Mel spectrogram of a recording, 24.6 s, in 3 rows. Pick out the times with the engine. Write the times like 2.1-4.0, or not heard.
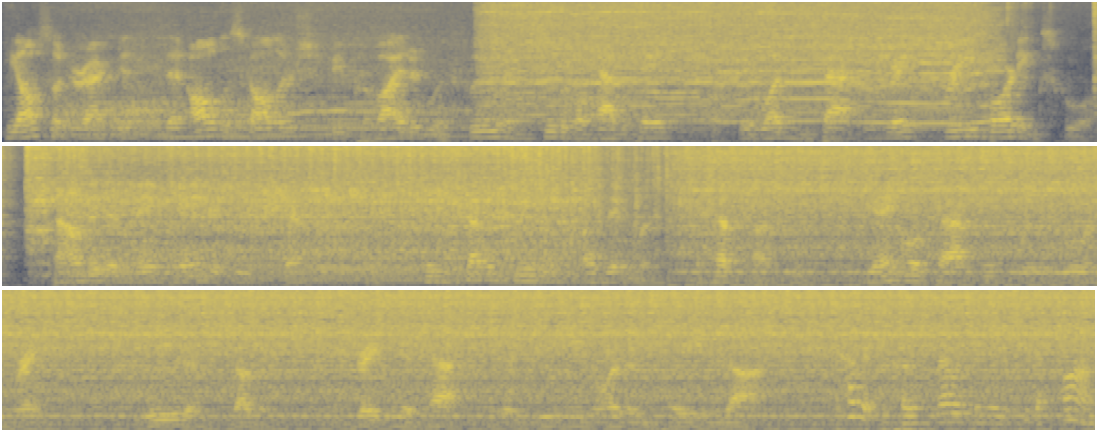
0.0-24.5.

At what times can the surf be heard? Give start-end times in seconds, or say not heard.
not heard.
